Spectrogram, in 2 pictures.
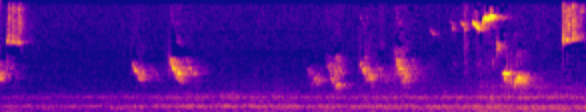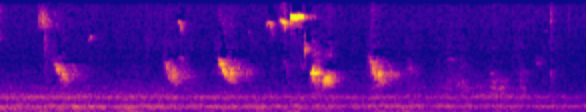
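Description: Small birds chirping: a run of short chirps, several a second at the busiest moments, with a few thin, higher squeaks, over a steady low background noise.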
